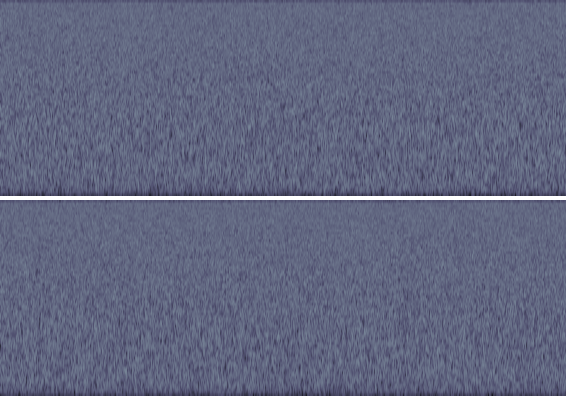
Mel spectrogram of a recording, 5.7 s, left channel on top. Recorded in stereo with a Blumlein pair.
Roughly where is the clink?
I don't hear a clink.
